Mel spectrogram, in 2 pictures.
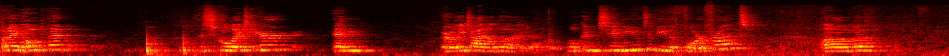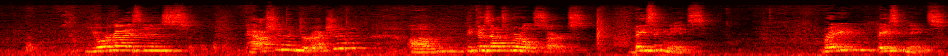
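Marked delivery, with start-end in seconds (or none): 0.0-15.4 emotional, pitched high, breaking into a laugh. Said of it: "gonna get emotional".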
